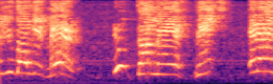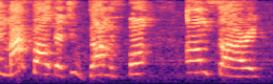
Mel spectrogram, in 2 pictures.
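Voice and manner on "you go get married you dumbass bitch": usual speaking voice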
